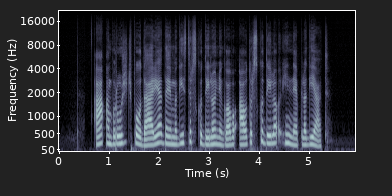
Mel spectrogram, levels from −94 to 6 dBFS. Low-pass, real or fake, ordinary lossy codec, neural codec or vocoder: 19.8 kHz; fake; none; autoencoder, 48 kHz, 32 numbers a frame, DAC-VAE, trained on Japanese speech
